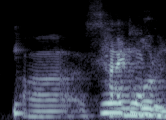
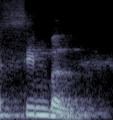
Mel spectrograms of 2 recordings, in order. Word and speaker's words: symbol: সাইম্বল না, সাইম্বল না, উচ্চারণটা হচ্ছে সিম্বল।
